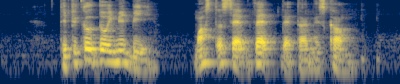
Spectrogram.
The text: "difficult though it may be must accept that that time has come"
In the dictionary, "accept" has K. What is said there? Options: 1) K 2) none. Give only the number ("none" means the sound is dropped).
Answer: 2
